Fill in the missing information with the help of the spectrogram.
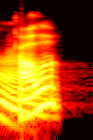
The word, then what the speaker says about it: Kala: But I don't know if she came up on a playlist or what, but MIA came up, and it was from the, I guess it's pronounced Kala, the record Kala.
